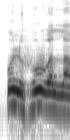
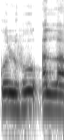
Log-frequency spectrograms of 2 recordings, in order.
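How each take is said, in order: First: कुल हुवल्लाह with हु flowing into वल्लाह without a break; linked huwallah. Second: कुल हु अल्लाह with हु cut off from अल्लाह; wrong separated hu. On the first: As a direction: join the w to the doubled l in हुवल्लाह. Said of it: "वाव को लाम से मिला करके पढ़ेंगे". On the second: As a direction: break after हु like a separate word. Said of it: "पढ़ते हैं ... नहीं है". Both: Shown as a demonstration.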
